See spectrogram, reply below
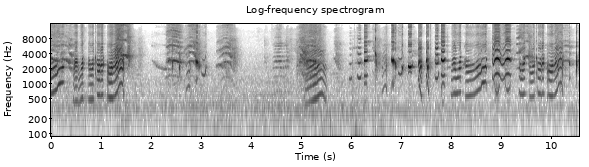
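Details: Chatty parrot mixing speech-like syllables with shrill squeaks and harsh noisy squawks, a quieter stretch in the middle before a fast run of short wavering notes.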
